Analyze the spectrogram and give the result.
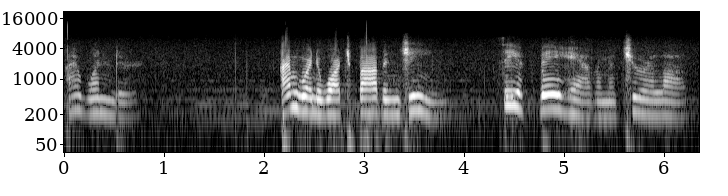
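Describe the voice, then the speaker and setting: A woman's voice: medium pitch, measured pace, close to an everyday voice. An actress playing an earnest, wondering young American woman in a 1950 educational film, with a self-questioning way of talking. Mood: pensive. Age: young adult. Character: earnest young woman unsure about her romance. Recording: dull vintage 1950s film soundtrack with music.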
